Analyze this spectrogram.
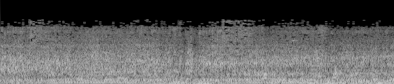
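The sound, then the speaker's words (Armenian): Heavy trucks pass along a busy, pothole-damaged intercity road in a loud, unbroken roar of engine and tyre noise. The roar holds steady throughout without distinct individual pass-bys, and no voices are heard. “Այդ ընթացքում տասնյակից ավելի բեռներ փոխադրող մեքենաներ անցան, փորձելով շրջանցել փոսերը։”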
